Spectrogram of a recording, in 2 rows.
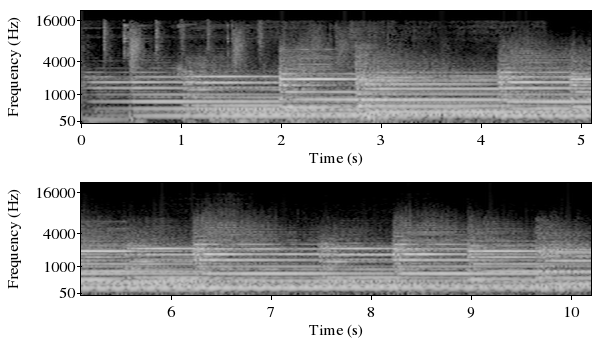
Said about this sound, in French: Ça y est, elle est mise tout en haut de la tour et les Anglais, les Londoniens, entendent pour la toute première fois le son harmonieux et mélodieux de cette cloche de 13,5 tonnes.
